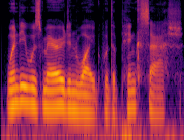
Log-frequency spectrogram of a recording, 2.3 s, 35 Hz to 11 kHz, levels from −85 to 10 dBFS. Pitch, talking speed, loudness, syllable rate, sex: 125 Hz, 235 wpm, -16 LUFS, 5.6 syllables/s, male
